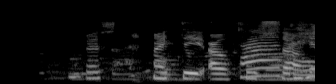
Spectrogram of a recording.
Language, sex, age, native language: Icelandic, female, 10, Icelandic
